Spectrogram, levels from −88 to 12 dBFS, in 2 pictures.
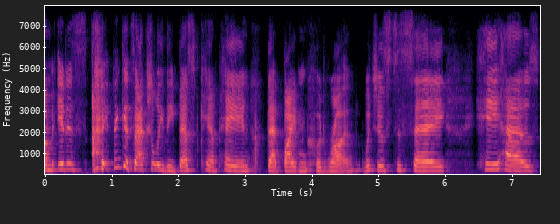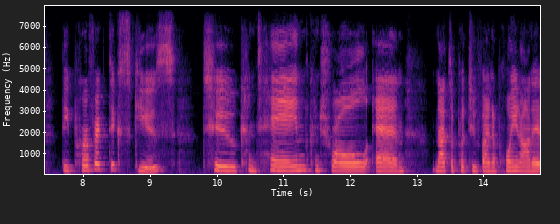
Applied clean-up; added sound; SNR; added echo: none; none; none; none.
